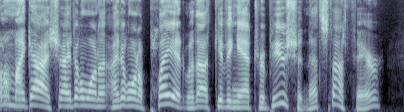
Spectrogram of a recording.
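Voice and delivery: normal talking voice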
